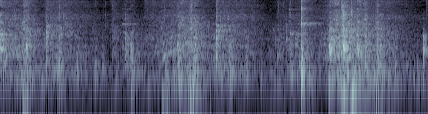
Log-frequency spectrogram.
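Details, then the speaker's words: Old power washer engine, being revived, pulled over by recoil cord before first start attempt; slow even whooshing pulses with firm resistance each stroke; compression sounds healthy. "sounds pretty good yeah sounds all right"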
